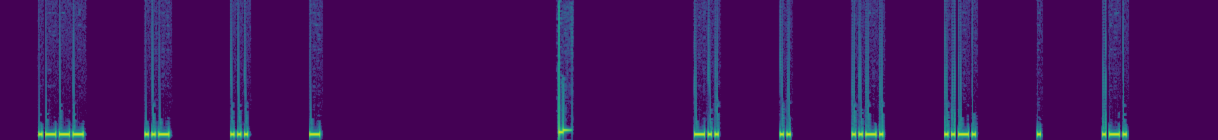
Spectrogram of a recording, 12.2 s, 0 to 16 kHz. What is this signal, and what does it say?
Morse code, heard as a keyed tone, about 36 wpm, spaced as for 12 wpm, 700 Hz. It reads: JUST DIFFER
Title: 6x Character Spacing - Top 200 Words - 35wpm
